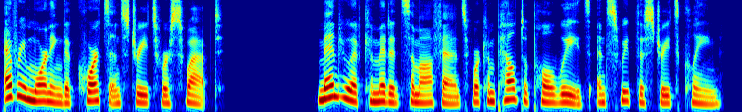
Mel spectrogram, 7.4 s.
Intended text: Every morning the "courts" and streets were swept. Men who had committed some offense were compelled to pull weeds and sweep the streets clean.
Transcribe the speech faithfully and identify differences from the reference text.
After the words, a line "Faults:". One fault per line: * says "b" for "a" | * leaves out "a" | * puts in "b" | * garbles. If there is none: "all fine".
Every morning the "courts" and streets were swept. Men who had committed some offense were compelled to pull weeds and sweep the streets clean.
Faults:
all fine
